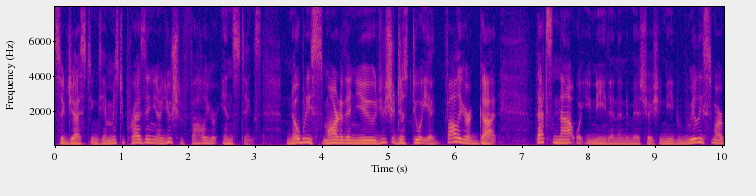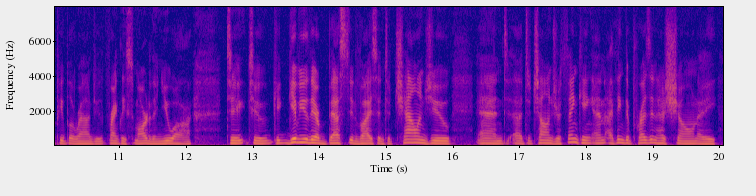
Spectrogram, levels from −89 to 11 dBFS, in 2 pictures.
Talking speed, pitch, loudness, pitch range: 210 wpm, 150 Hz, -28 LUFS, 135-170 Hz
